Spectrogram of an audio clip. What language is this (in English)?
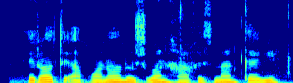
Pashto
